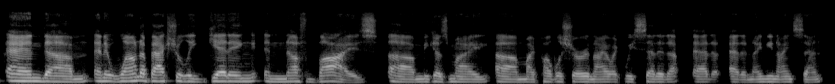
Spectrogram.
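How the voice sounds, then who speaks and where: A man's voice: mid-range voice, little pitch movement, moderate pace, few pauses, a bit bright, dry recording. A man chatting casually and informally as an author, rambling and a little self-deprecating. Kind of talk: casual conversation.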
